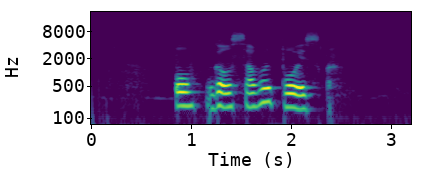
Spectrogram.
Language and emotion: Russian, neutral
